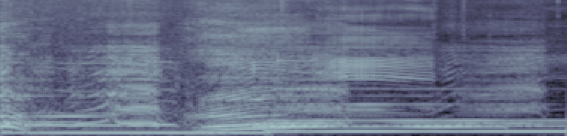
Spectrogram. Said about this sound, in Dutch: Daar horen zeven koeien bij. Die grazen samen in de wei.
